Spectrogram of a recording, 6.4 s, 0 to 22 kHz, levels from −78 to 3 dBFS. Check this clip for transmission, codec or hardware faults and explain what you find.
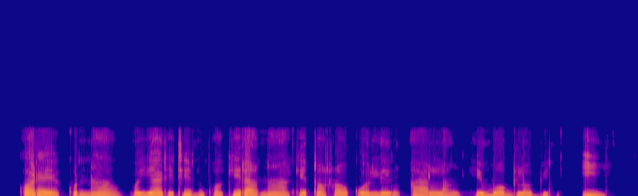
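The clip has one codec fault, present throughout the speech. 4-bit ADPCM compression: each sample is coded as a coarse adaptive step from a prediction, leaving level-following gritty hiss, smeared attacks, and nothing above 7.8 kHz, consistent with a 16 kHz rate.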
